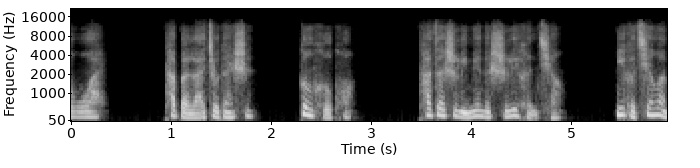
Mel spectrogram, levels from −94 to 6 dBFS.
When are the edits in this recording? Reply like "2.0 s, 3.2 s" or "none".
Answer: none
